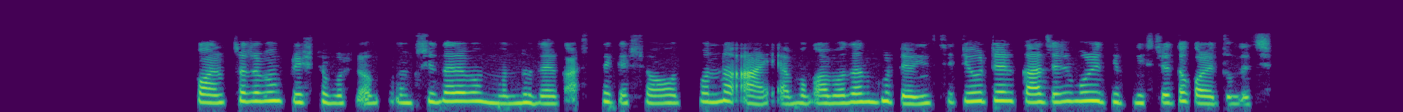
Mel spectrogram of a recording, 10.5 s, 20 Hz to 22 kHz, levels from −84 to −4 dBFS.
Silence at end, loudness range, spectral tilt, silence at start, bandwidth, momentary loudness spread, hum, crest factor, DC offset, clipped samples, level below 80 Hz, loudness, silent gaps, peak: 1 s; 2 LU; -5 dB/octave; 1.5 s; 7.2 kHz; 7 LU; none; 18 dB; under 0.1%; under 0.1%; -66 dBFS; -20 LUFS; 2.86-2.90 s, 4.42-4.51 s, 5.12-5.25 s, 7.63-7.67 s, 8.45-8.49 s; -2 dBFS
